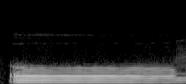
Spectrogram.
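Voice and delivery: "Om" with a long held O and a short M; chant-like teacher demo of "Om"; long drawn Om. Shown as a demonstration. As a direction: hold the O of "Om", clip the M. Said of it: "O gets majority of time".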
